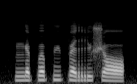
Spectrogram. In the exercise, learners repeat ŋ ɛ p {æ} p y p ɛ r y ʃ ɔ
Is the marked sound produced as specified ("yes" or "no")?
no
